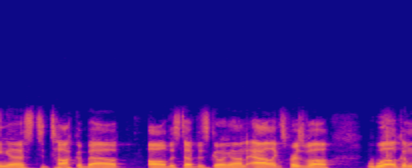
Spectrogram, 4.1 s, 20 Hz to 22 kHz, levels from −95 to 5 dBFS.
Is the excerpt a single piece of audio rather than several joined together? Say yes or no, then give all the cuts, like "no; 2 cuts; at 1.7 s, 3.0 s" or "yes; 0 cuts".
yes; 0 cuts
